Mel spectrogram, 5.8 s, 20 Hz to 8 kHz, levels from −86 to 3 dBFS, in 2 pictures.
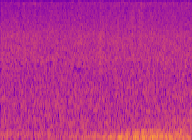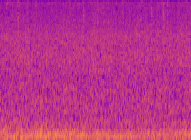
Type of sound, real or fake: real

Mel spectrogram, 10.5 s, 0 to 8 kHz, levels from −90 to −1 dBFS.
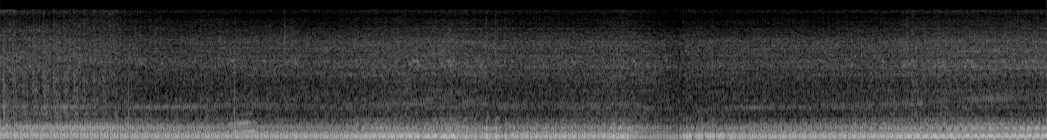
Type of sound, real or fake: real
